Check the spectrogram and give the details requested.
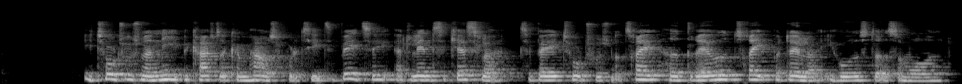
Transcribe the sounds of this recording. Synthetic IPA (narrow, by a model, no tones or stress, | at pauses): it͡sʰo̝̰ːt͡sʰṵːsn̩ɒ̽nḭːb̥e̝kʰʁafd̥əð̩ˠkʰøb̥̚m̩ɦɑ̈ʊ̰nsɡ̥pʰo̝lit͡sʰḭːt͡sʰe̝lb̥e̝̰ːt͡sʰe̝̰ːæd̥lenskʰeslɐt͡sʰe̝b̥ɛːit͡sʰo̝̰ːt͡sʰṵːsn̩ɒ̽t͡sʰʁɛ̰ːhæð̞̩ˠd̥ʁɛːʊð̞̩ˠt͡sʰʁɛ̰ːb̥od̥el̰ɐiɦo̝ːð̞̩ˠsd̥ɛð̞ˠsɒ̽mʁɔ̽ːð̞̩ˠ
